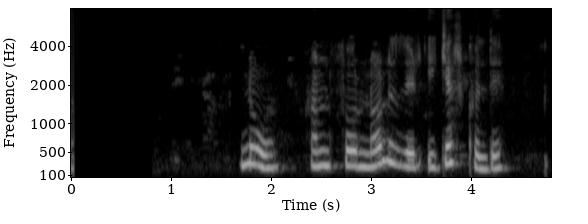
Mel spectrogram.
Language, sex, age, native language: Icelandic, female, 15, Icelandic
